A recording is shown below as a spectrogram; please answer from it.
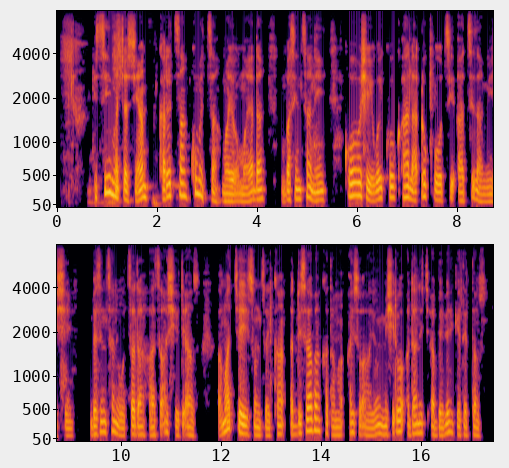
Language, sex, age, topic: Gamo, female, 25-35, government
